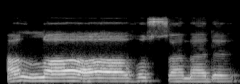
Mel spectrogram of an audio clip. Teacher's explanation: الصاد جو ہے یہ بھی پر حروف میں سے، اس کو بھی موٹا پڑھیں گے۔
